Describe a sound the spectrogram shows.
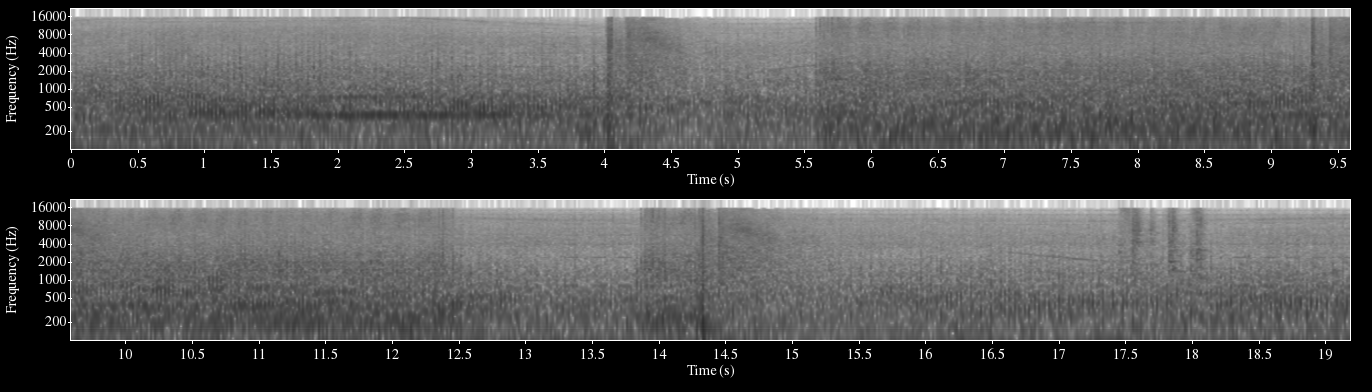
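A helicopter's rotor drones and thumps steadily close by.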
